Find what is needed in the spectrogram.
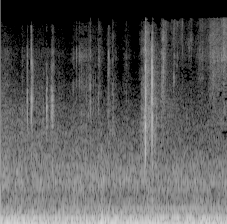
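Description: A few soft taps and rustles as a paper sheet is pressed flat against a glass door, over a steady low hum.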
